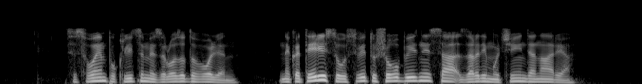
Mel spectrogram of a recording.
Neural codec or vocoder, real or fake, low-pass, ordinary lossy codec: none; real; 5.4 kHz; none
